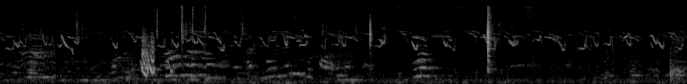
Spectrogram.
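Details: Grey francolin female with five chicks at feeding time; soft, high downslurred peeps from the chicks repeated throughout, mixed with low clucks and scattered clicks and knocks.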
